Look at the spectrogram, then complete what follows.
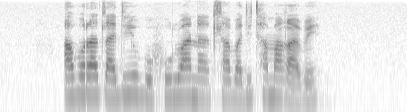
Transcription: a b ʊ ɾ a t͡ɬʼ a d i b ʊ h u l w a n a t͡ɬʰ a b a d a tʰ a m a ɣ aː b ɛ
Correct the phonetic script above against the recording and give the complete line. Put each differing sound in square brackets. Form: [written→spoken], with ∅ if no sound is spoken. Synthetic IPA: a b ʊ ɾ a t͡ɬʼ a d i b ʊ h u l w a n a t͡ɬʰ a b a d [a→i] tʰ a m a ɣ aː b ɛ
